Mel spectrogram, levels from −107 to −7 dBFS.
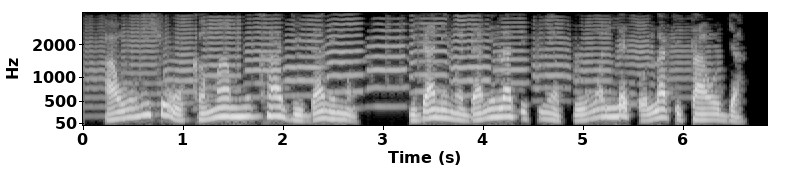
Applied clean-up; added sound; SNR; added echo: classical method Wiener filter.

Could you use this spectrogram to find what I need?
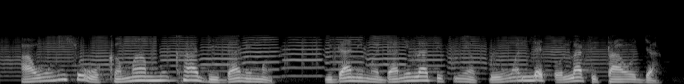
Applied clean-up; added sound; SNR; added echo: none; Trumpet; 14 dB; none.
